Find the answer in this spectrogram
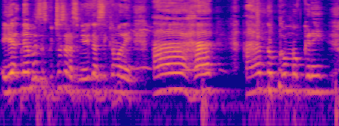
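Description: The intonation is monotone and flat. Audible room echo and noticeable background noise are present. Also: man. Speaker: podcast co-host. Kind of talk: casual chat. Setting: studio.

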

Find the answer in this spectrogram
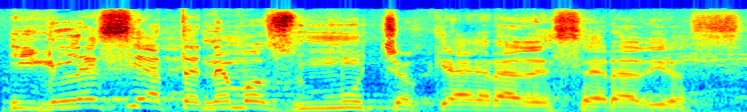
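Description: High-pitched man with an animated tone and lively intonation, fairly slow pace, noticeable background noise. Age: 40s. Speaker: pastor. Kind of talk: sermon.

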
